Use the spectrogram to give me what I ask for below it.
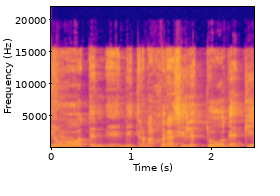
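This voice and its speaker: A man talks throughout. Noticeable background noise is audible too. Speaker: former radio announcer. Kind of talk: interview answer, casual storytelling.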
